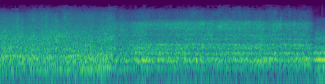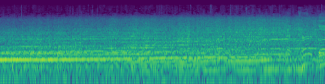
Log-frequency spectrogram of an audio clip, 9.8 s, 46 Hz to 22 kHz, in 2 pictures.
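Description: NASCAR Winston Cup cars racing at Bristol Motor Speedway in 2001, a loud continuous engine roar from the pack with a sudden shift in pitch midway as cars pass.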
